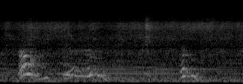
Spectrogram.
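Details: Pablo Pinto, an undersocialized rescue Rottweiler Catahoula Leopard Dog mix from the Redlands area of South Florida who is fearful of people, gives three short whining yelps with sliding tones over a steady background hum.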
